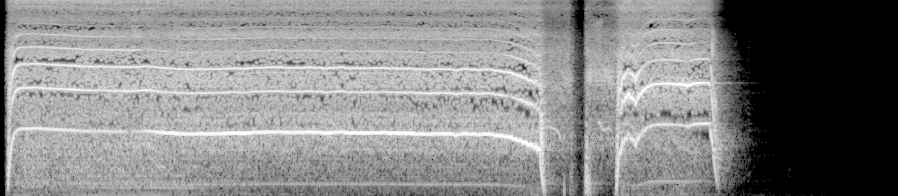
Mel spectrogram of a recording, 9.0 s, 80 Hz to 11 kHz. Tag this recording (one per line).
80bpm
tools
work
pneumatic-tools
pneumatic
desoutter
metalwork
3bar
air-pressure
drill
crafts
labor
motor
